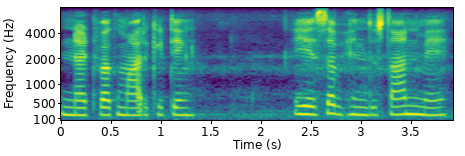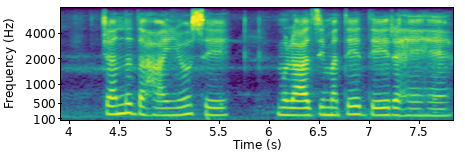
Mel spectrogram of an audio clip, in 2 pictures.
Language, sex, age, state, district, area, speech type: Urdu, female, 18-30, Uttar Pradesh, Gautam Buddha Nagar, urban, spontaneous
